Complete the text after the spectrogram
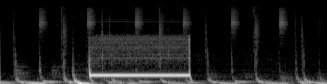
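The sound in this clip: A telephone sounds as a call is being placed: one steady, clear tone lasts about a second over a rhythmic backing beat.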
